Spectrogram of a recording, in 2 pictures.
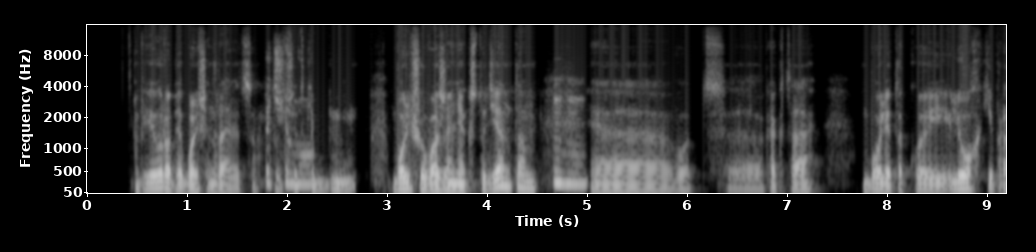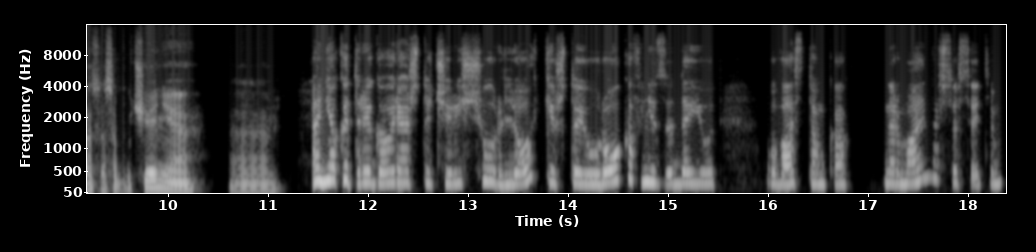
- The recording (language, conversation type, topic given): Russian, podcast, Как вы пришли к своей нынешней профессии?
- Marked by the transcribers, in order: tapping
